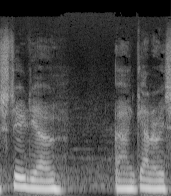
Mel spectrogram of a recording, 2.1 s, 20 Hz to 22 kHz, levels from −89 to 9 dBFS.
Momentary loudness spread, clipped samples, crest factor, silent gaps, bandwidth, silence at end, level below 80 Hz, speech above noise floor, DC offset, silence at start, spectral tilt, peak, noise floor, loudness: 8 LU; under 0.1%; 12 dB; none; 14 kHz; 0 s; -52 dBFS; 26 dB; under 0.1%; 0 s; -5.5 dB/octave; -2 dBFS; -40 dBFS; -15 LUFS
